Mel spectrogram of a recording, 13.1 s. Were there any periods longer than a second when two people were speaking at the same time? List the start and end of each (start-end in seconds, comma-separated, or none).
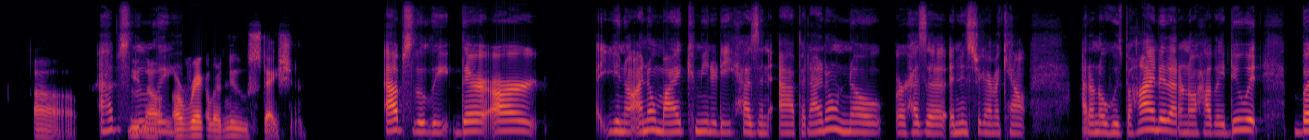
none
